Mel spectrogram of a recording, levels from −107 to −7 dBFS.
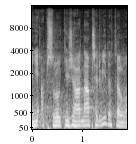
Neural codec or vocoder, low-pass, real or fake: vocoder, 44.1 kHz, 128 mel bands, Pupu-Vocoder; 14.4 kHz; fake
